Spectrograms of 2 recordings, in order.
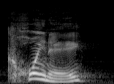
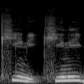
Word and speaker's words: Koine: And this level of Greek was called Koine Greek, Koine Greek. Today in Greece, they pronounce it Kini Greek, okay?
